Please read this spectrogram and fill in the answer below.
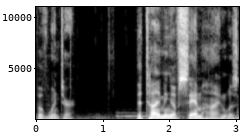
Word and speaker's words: Samhain: It was called Samhain, pronounced Samhain.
